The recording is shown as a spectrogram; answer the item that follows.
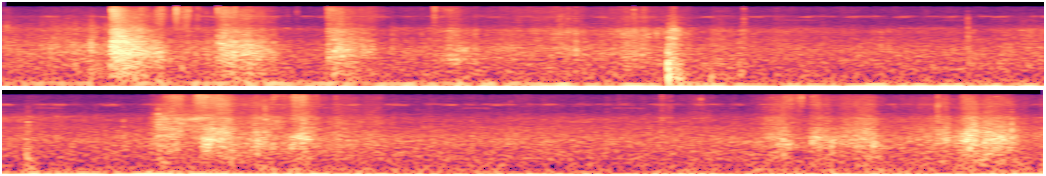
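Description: Footsteps on a gravel floor, in scattered short strokes with a busier stretch about six seconds in, over a steady low hum.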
